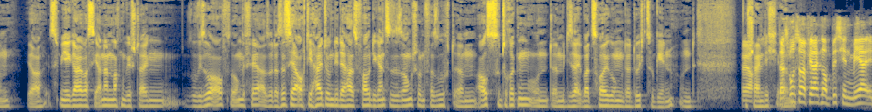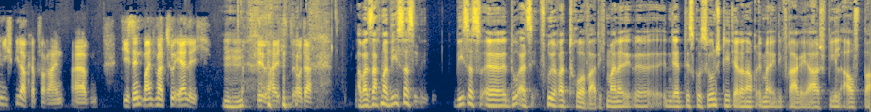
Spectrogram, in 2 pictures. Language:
German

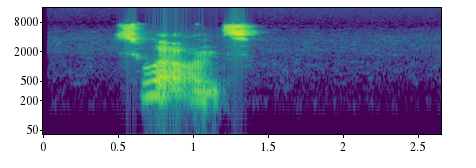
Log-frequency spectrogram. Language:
Kabyle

